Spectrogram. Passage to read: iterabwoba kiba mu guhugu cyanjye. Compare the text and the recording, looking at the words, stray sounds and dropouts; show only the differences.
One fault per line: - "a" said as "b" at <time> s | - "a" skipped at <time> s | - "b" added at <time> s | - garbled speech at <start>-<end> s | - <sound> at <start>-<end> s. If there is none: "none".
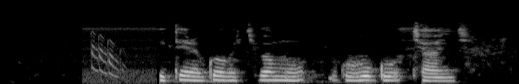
- chirp at 0.9-1.3 s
